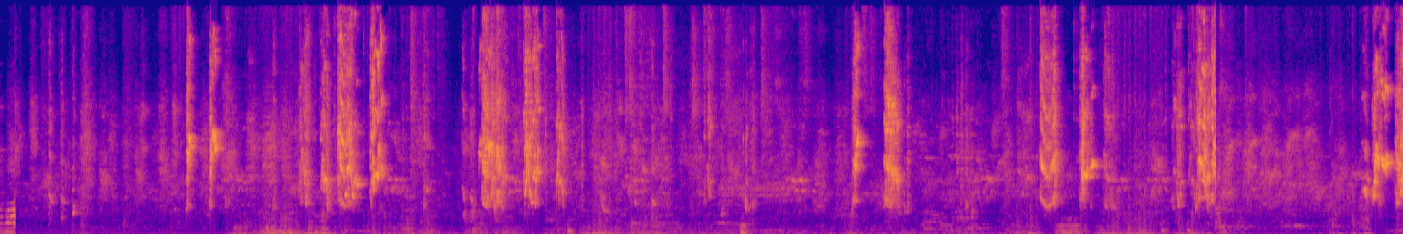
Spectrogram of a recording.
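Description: Lovebirds in a straw-lined nest pot giving many short, sharp, high-pitched chirps and squeaks in quick irregular bursts.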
